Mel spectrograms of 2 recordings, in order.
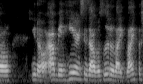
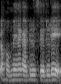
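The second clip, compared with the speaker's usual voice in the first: anxious, flustered, panicky inner voice. Retelling own thoughts when rent is due: imitating own panic. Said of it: "I'm panicking 'cause I'm like".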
